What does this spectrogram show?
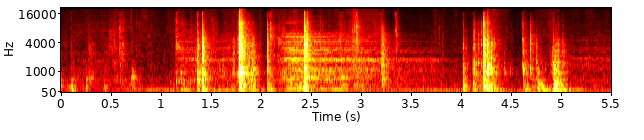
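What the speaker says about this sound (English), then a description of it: "So what we're going to do is we're going to cut this down." Paper card stock trimmed down to size for stamping, a scattering of close, crisp cuts and taps at an uneven pace with quiet pauses between them.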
